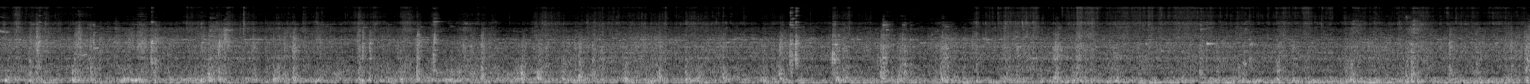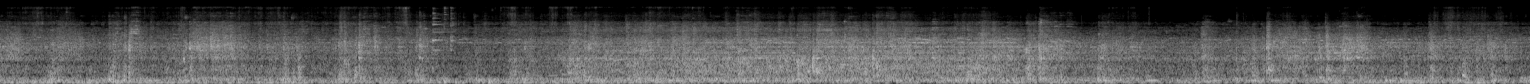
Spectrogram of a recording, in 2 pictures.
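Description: Passenger train running at moderate speed, heard from an open window of the moving coach: a steady rumble of wheels on rails with repeated clicks over the track, growing a little louder past the middle.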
